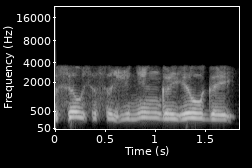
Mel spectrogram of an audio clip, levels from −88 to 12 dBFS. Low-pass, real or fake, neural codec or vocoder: 3.6 kHz; real; none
